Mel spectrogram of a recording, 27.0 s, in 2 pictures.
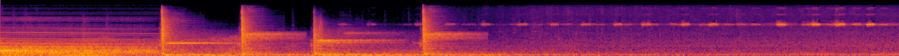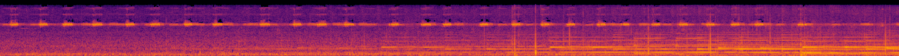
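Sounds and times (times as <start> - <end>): soft sustained music: 0.0 - 3.9, 13.8 - 26.9
thuds: 2.4 - 8.1
crickets chirping: 4.8 - 26.9.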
